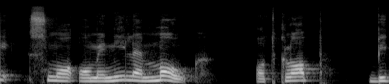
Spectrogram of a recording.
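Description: At 3.03 to 3.05 s, a lost packet was rebuilt from error correction. One packet went missing. The next one carried a low-bitrate copy, and the decoder played that instead. No gap is heard. The 20 ms patch sounds briefly rougher and noisier.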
